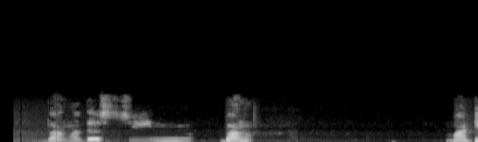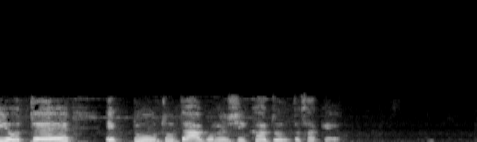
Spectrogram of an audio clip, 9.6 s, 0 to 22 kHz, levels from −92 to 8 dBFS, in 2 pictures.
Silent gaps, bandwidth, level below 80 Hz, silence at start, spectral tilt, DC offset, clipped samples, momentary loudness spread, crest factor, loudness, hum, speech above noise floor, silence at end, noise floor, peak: none; 7.2 kHz; -64 dBFS; 0.45 s; -5 dB/octave; under 0.1%; under 0.1%; 20 LU; 18 dB; -16 LUFS; none; 58 dB; 1.4 s; -74 dBFS; -2 dBFS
